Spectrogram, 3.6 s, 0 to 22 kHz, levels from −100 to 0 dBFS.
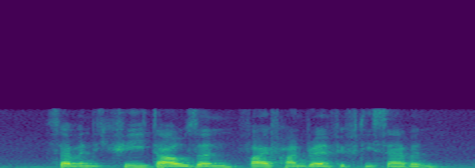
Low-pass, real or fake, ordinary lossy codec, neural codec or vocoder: none; real; none; none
